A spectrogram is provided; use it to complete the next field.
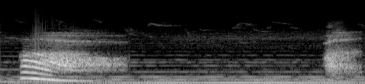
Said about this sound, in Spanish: Ah, un bostezo.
